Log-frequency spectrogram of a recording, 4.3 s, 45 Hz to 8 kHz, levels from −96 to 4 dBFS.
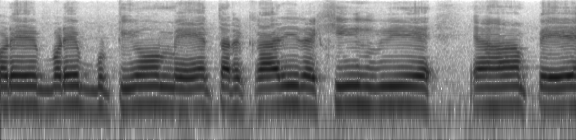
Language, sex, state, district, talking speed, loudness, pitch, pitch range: Hindi, male, Chandigarh, Chandigarh, 140 wpm, -14 LUFS, 160 Hz, 155-165 Hz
